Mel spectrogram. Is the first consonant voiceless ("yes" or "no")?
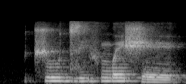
yes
